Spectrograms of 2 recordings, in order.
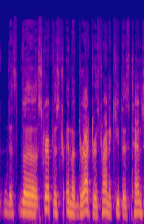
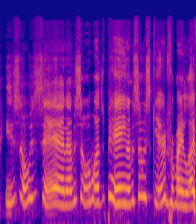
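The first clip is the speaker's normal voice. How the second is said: high, slow, hammed-up whimper; mock sob-story voice of the ghost; mock whimpering victim; 12 semitones higher, slower than usual. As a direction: whine like a fake victim to mock him. Mocking the crying ghost.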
